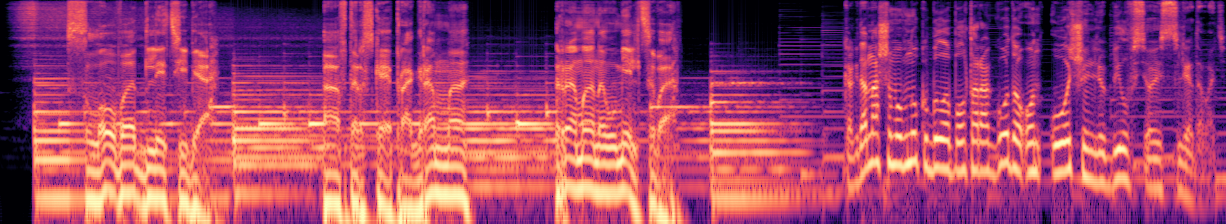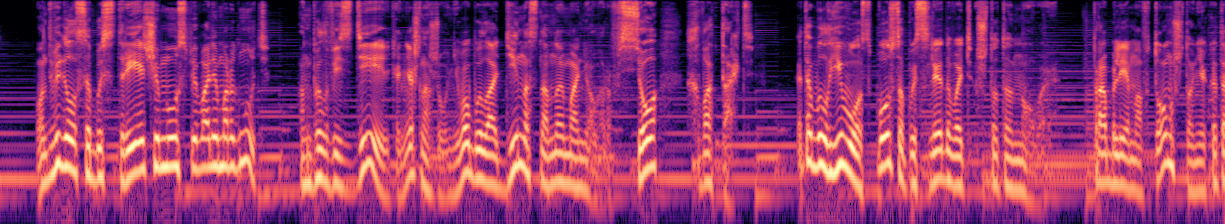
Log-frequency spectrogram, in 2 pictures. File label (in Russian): golos kotoryj govorit nezhno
